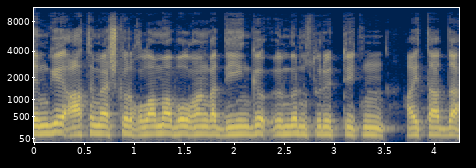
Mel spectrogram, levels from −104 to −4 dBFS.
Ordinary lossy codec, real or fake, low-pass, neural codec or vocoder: none; real; 9.9 kHz; none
